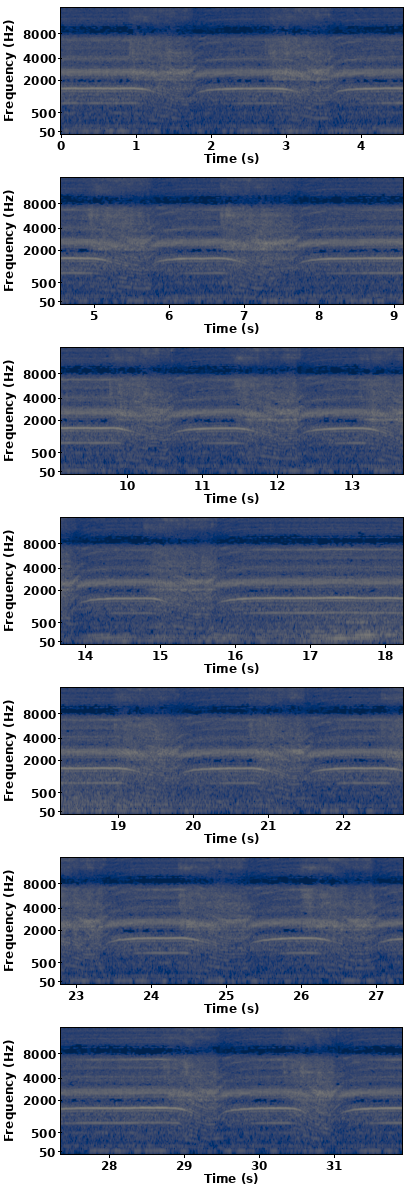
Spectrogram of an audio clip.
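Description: Handheld rotary tool with a small cutting disc cutting into a coconut shell: a steady high-pitched whine whose pitch dips briefly every second or two.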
